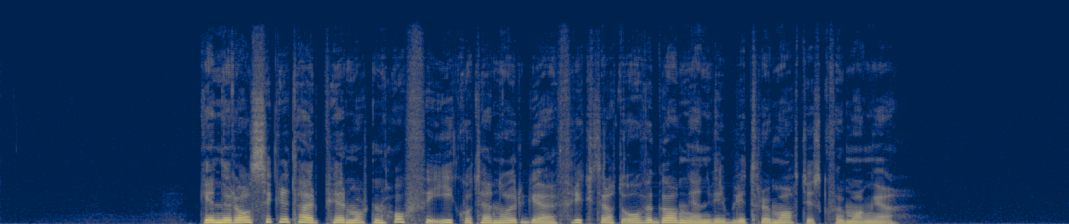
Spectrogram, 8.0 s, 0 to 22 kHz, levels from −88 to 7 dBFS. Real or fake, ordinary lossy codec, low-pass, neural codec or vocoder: real; none; 19.8 kHz; none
